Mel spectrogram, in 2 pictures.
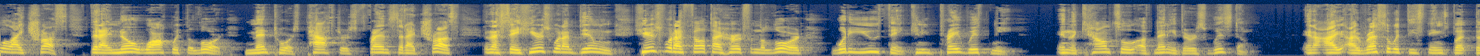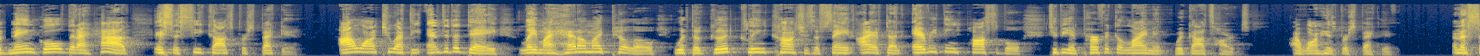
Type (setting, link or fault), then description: setting, large echoing room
